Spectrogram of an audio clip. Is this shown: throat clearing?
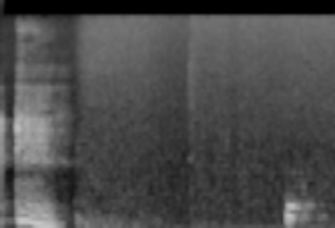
yes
